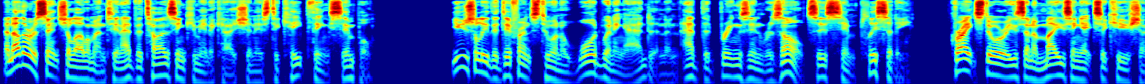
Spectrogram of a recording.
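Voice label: male narration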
